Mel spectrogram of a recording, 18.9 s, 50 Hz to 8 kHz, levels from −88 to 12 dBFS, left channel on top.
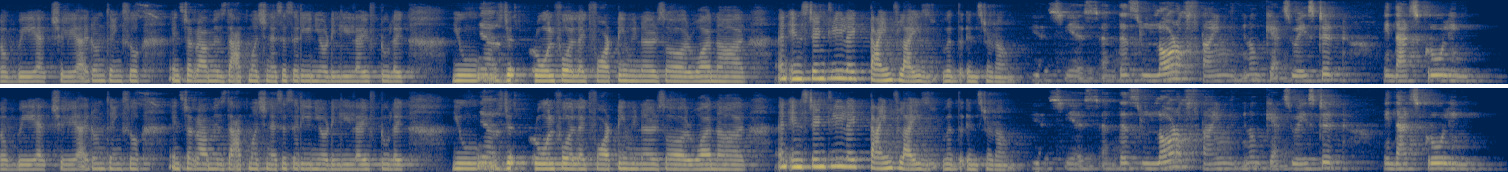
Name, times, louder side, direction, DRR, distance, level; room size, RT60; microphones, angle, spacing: voice 1, 0.0-12.7, equal, 15° left, 5 dB, 0.9 m, -22 dB
voice 2, 6.0-6.3 12.9-18.4, left 1 dB, 55° left, 6 dB, 2.6 m, -27 dB
22.5 x 18.0 x 9.1 m, 0.90 s
head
